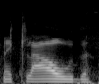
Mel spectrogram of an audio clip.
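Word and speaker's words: MacLeod: Ça se prononce McLeod.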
